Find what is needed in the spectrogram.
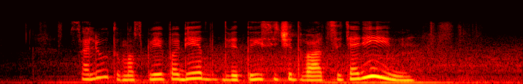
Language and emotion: Russian, positive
